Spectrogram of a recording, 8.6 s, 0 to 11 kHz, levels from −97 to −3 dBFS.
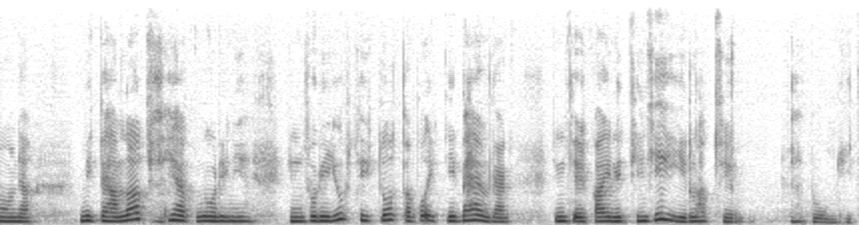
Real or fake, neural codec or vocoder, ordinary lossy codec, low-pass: fake; autoencoder, 22.05 kHz, a latent of 192 numbers a frame, VITS, trained on one speaker; none; none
